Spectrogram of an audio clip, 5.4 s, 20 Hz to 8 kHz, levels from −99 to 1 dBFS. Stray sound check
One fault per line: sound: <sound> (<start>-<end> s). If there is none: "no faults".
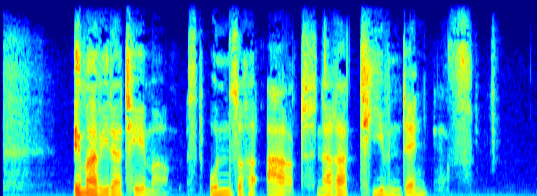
no faults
